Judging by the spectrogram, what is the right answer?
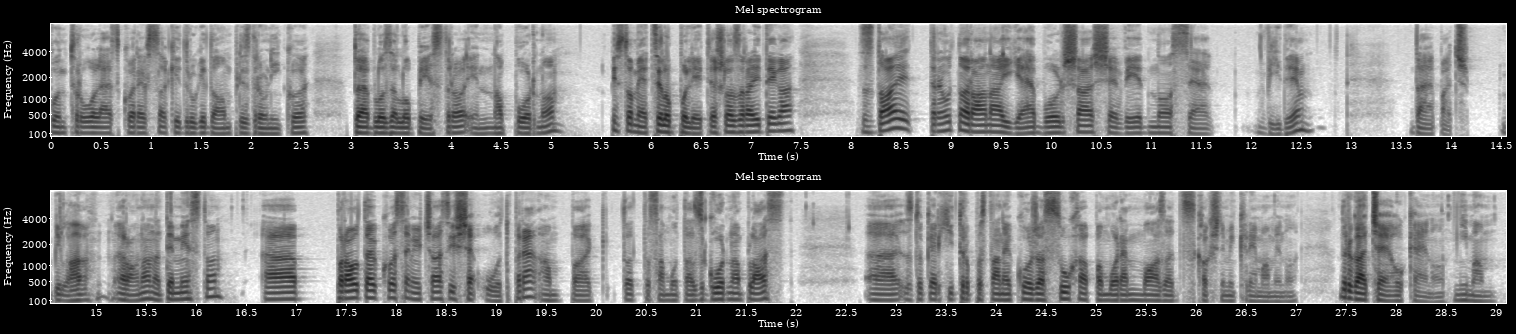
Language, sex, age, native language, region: Slovenian, male, 18-29, Slovenian, Drava region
